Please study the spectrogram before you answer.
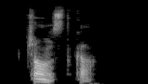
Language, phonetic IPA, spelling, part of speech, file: Polish, [ˈt͡ʃɔ̃w̃stka], cząstka, noun, Pl-cząstka.ogg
